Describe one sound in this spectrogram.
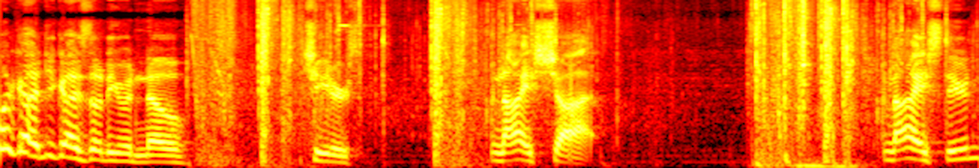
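A rifle fires a loud, sharp shot.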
